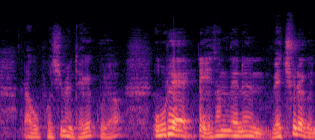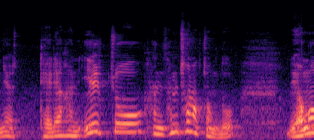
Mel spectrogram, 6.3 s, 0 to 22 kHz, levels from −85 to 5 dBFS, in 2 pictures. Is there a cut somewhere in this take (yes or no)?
yes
